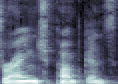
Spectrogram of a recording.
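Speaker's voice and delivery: plain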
